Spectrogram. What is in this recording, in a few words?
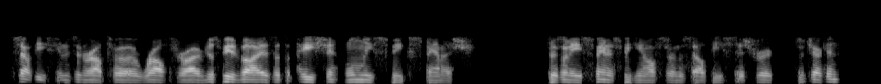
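Police Southeast District Dispatch; Raleigh; wake p25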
